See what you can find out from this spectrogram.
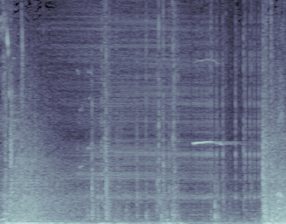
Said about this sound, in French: La porte vient se refermer toute seule! Elle ne s'ouvre plus!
